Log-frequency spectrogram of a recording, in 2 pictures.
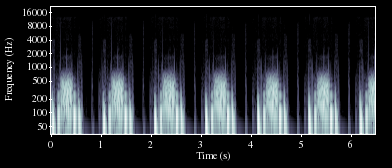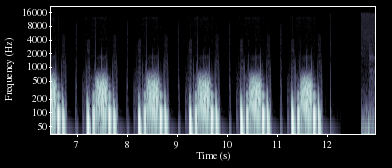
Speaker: listen to a patient with aortic stenosis and both a third and a fourth heart sound i will begin with the fourth heart sound then add the third sound and finally the murmur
